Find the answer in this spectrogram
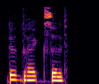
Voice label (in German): "gedrechselt", German; adjectives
